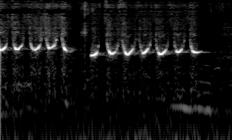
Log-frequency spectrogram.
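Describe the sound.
A person whistles an imitation of little ducklings: a quick string of about a dozen short, high peeping notes in two rhythmic bursts, fairly loud, with no speech.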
